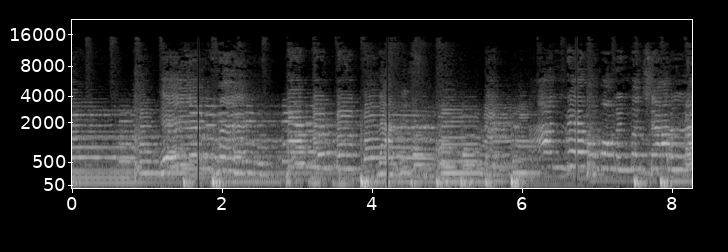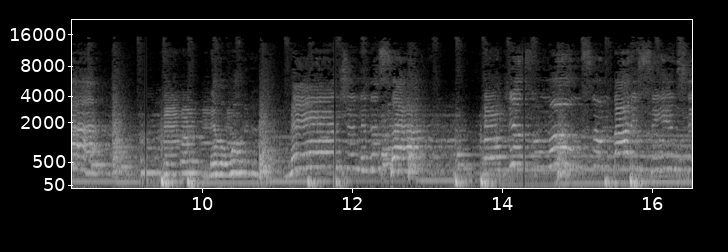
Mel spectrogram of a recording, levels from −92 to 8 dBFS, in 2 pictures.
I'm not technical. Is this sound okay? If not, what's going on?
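No. The sound briefly drops out at 1.68, 4.20, 6.73, 9.25, 11.77 and 14.30 seconds, each hole about 23 ms long. This is a gap between chunks: the audio arrives in 2.5-second pieces, and a little silence is left at each join.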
